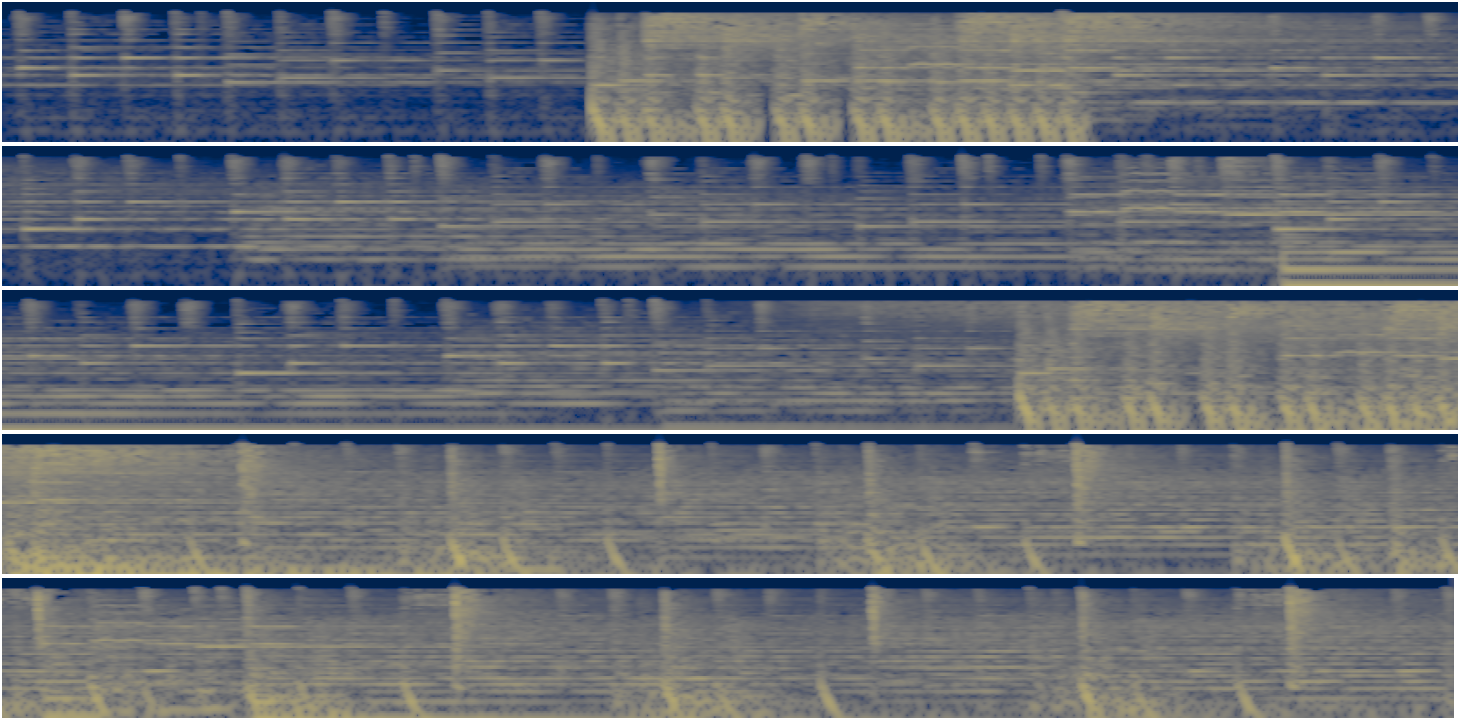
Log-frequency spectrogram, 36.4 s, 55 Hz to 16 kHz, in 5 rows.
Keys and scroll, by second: 1.6 BackSpace, 1.7 8, 1.9 Return, 2.6 Left, 4.0 Right, 6.3 b, 7.2 9, 9.3 7, 9.8 ctrl+alt+z, 15.3 [, 16.2 ], 17.2 ctrl+z, 17.4 3, 28.3 ctrl+s, 32.6 ctrl+s, 34.1 ctrl+s, 35.1 ctrl+s, 35.5 ctrl+0.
